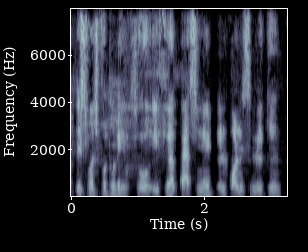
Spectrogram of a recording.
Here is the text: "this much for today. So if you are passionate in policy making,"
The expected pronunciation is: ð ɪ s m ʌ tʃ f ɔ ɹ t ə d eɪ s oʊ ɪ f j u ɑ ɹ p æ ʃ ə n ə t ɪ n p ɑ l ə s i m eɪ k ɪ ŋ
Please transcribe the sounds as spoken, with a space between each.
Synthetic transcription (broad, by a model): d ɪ s m ʌ tʃ f ɔ ɹ t ə d eɪ s oʊ ɪ f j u ɑ ɹ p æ s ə n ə t ɪ n p ɑ l ə s i m eɪ k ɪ ŋ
